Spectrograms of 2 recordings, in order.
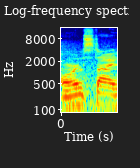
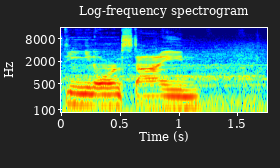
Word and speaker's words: Ornstein: I'm already pronouncing Ornstein wrong. Ornstein.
